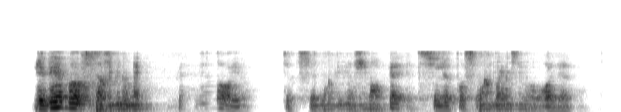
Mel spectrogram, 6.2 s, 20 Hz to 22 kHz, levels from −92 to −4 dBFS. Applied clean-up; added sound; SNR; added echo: neural mask model DeepFilterNet 3.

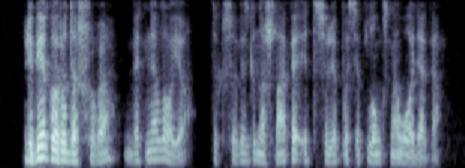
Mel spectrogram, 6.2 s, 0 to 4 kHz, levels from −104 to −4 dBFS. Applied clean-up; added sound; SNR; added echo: none; none; none; none.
